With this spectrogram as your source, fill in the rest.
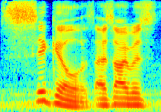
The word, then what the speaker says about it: Sigil: So, can you tell me a little bit about Sigil? I know this was probably six episodes ago. I was told that it's pronounced Sigil and not Sigil.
